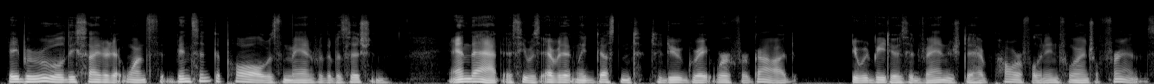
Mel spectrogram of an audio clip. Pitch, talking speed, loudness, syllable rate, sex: 105 Hz, 210 wpm, -19 LUFS, 5.7 syllables/s, male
